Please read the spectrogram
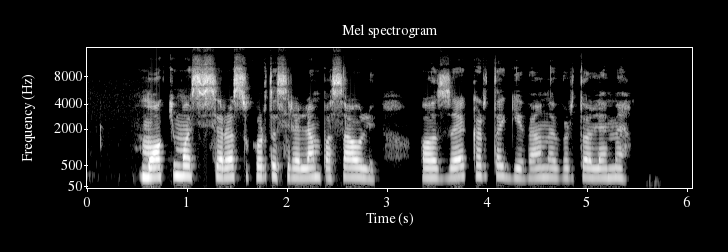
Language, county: Lithuanian, Vilnius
